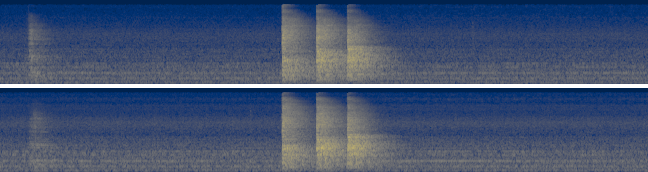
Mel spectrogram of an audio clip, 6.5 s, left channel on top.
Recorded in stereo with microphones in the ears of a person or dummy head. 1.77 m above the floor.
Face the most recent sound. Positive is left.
turn(degrees=0)  # may be behind; listen again after turning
